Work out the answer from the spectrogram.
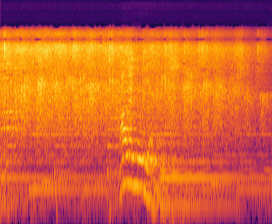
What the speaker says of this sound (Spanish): Denle un aplauso al Señor en este día.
